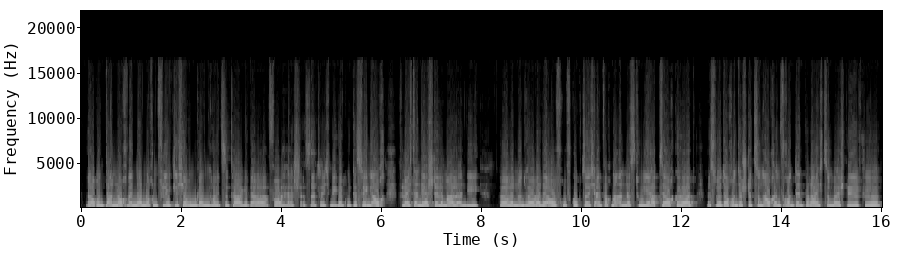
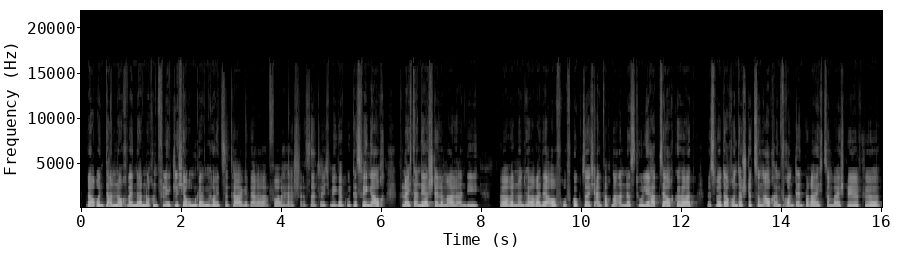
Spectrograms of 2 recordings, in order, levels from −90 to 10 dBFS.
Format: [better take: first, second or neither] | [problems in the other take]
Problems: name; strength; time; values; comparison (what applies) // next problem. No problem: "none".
second | distortion; heavy; 5 dB below the speech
